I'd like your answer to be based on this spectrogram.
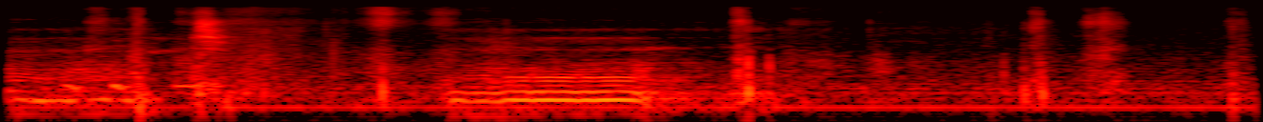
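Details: A single low, rumbling snore over quiet room noise with some clicks and shuffling, during sleep; snoring.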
